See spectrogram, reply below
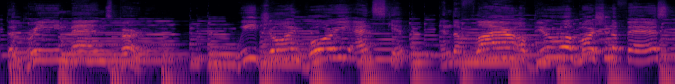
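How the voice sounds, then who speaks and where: A woman's voice: a little high, takes it slowly, loud music behind the voice. A woman playing a hearty old-time radio serial announcer, grand and declamatory.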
